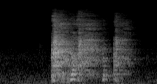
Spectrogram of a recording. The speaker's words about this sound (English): She gives a little cough.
